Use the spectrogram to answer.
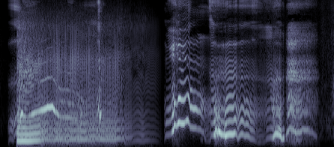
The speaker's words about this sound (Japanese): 見習い羊くんの顔に臭いおならぶちまけちゃいましたわ。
